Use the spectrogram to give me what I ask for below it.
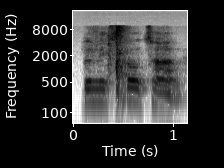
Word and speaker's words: b'mitzvotav: b, which is a sounded schwa, it's the beginning of the syllable, b, mitz, a silent schwa, vo, vav, with the dot, it's vo, tav, and the yud vav is av.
